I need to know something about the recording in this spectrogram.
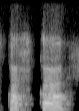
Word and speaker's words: Kafka: And because in German you are pronouncing the way FF, it's Kafka.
